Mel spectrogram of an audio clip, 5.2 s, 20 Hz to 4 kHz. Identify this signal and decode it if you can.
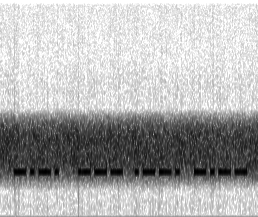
Morse code, heard as a keyed tone, about 15 wpm, 510 Hz, with noise. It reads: COPY
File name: cwronde / websdr recording .6kHz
